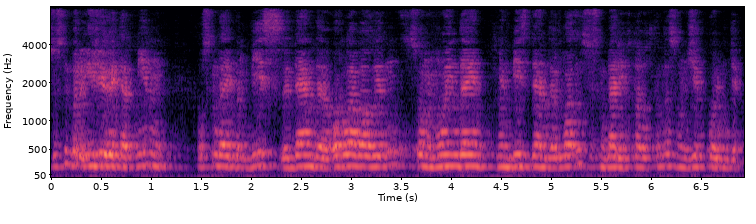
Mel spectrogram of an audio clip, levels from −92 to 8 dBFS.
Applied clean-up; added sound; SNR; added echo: neural separator model SepFormer DNS4.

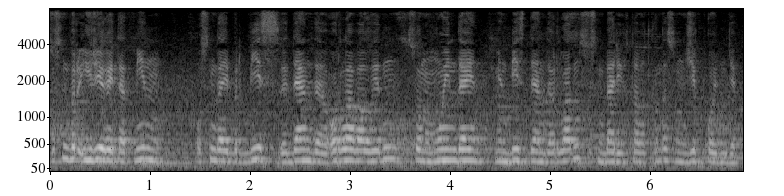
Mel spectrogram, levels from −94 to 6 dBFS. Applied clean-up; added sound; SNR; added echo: none; none; none; none.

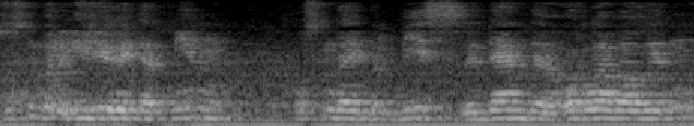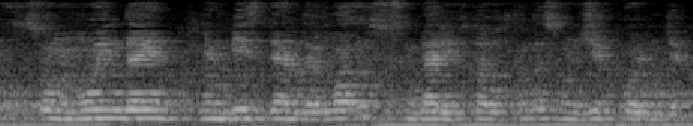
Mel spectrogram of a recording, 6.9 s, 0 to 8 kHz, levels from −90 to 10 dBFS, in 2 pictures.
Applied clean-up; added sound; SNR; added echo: none; Growling; 13 dB; reverberation time 0.2 s.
